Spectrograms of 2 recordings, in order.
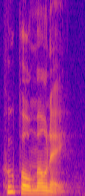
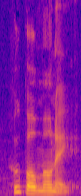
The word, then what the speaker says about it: hupomone: So the word patience, the word most often used as patience in the New Testament actually comes from a Greek word pronounced, well, I can tell you how it's spelled. I'm not sure how it's pronounced, but I can try. It's hupomone, hupomone, H-U-P-O-M-O-N-E, hupomone.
